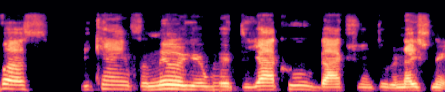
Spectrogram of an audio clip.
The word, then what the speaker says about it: Yakub: YAKUB is a Hebrew word. It's actually pronounced correctly in Hebrew as Yakub.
